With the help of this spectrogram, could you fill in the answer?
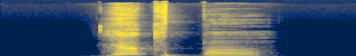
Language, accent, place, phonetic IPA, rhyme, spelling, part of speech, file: German, Germany, Berlin, [ˈhɛktn̩], -ɛktn̩, heckten, verb, De-heckten.ogg
- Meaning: inflection of hecken: 1. first/third-person plural preterite 2. first/third-person plural subjunctive II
